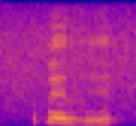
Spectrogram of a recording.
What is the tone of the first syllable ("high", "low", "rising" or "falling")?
high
